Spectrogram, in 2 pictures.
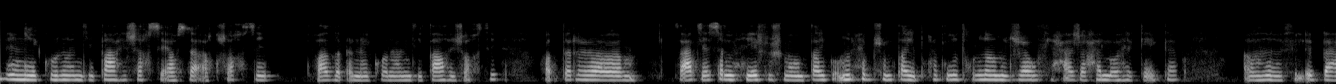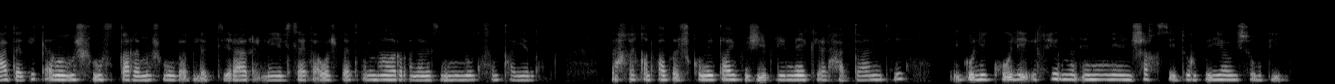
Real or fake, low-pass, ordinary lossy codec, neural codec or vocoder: fake; 7.2 kHz; Opus, 24 kbps; codec, 24 kHz, 3 kbps, HILCodec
